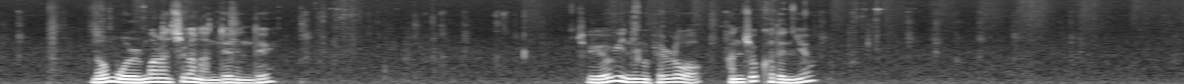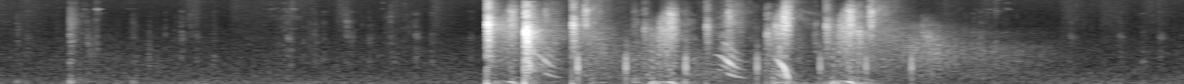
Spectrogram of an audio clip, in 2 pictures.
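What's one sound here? Footsteps thud quickly on grass as someone runs.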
